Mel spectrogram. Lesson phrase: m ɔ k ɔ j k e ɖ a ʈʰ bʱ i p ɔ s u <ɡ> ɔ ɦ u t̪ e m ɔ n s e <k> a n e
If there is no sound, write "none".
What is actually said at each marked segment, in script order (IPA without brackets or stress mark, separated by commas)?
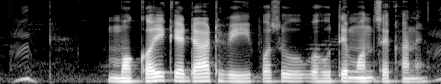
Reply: b, kʰ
